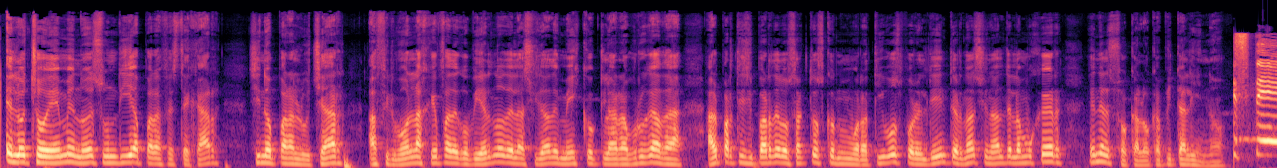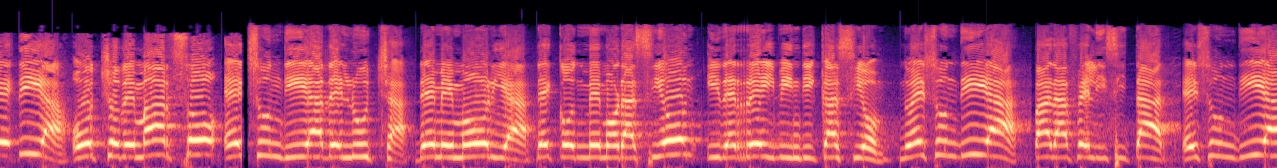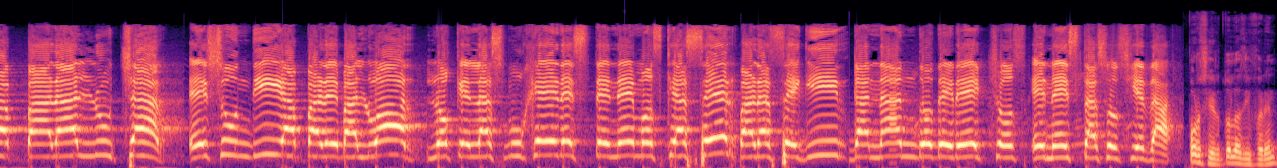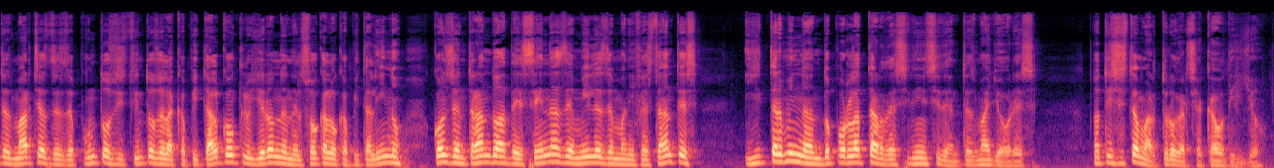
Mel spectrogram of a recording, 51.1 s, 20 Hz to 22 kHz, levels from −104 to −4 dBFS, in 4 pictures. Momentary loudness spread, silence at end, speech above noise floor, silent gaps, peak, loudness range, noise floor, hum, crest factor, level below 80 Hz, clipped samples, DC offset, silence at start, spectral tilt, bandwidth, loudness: 14 LU; 0.1 s; 43 dB; none; 0 dBFS; 10 LU; -56 dBFS; none; 12 dB; -48 dBFS; under 0.1%; under 0.1%; 0.05 s; -3.5 dB/octave; 15.5 kHz; -12 LUFS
